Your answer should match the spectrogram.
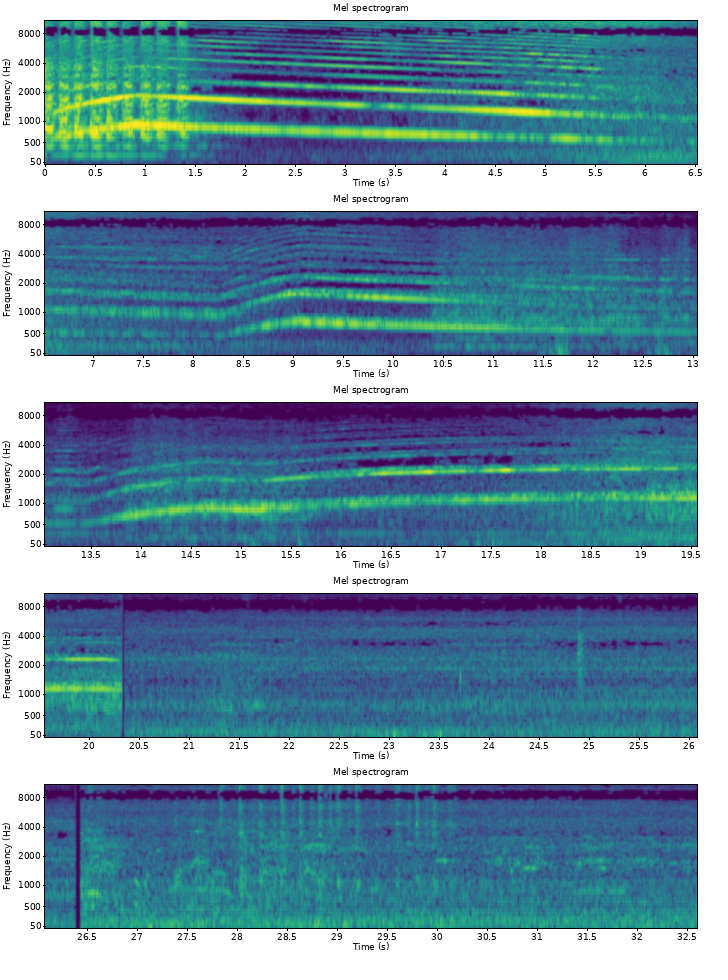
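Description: Fire engine siren with a loud horn blast at the start. The siren falls slowly in pitch, rises sharply twice, then holds high and cuts off about two-thirds of the way through.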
